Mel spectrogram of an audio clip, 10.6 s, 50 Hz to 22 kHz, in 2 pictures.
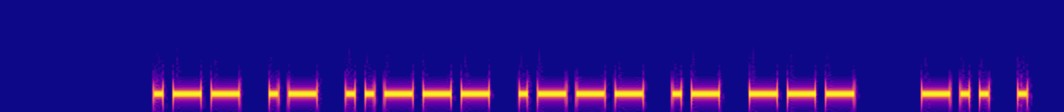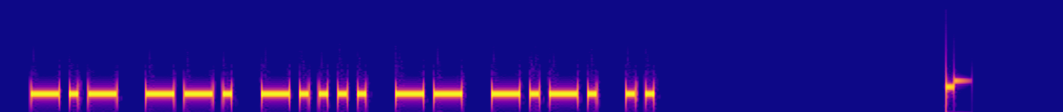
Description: Morse code, heard as a keyed tone, about 25 wpm, 700 Hz. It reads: WA2JAO DE KG6MCI
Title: USA Callsign DE Callsign 25wpm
